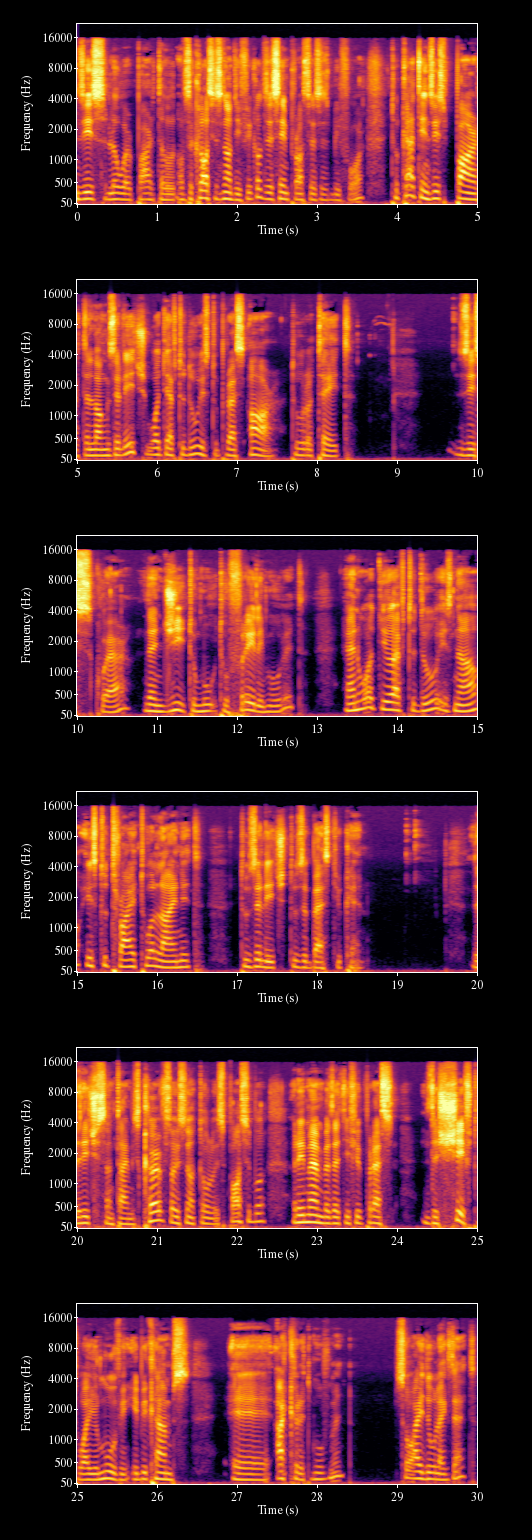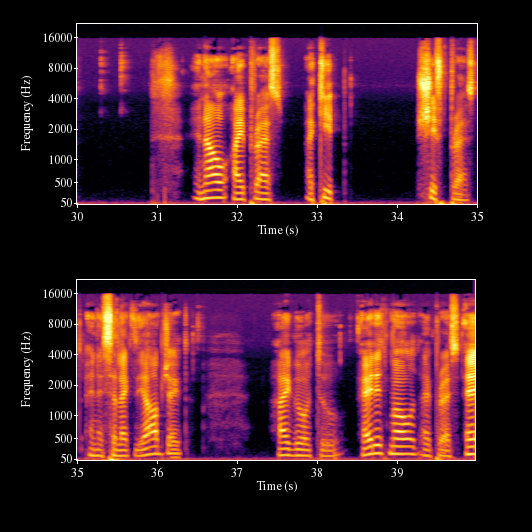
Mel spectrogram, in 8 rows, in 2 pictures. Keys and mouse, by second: 8.7 r, 12.5 g, 17.7 r, 21.8 g, 37.4 shift+click.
